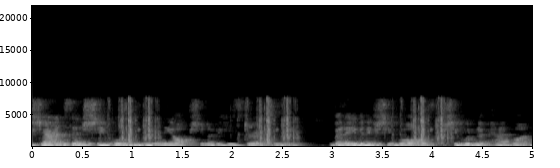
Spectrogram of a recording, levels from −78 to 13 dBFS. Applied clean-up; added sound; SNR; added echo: classical method WPE with log-MMSE.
